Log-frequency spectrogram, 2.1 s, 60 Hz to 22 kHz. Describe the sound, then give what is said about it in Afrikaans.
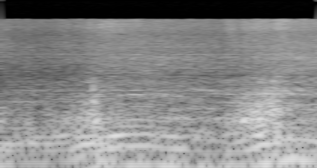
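The small 1000cc three-cylinder engine of an iGo car revs with a throaty, buzzing growl, rising in two surges over a couple of seconds, loud and steady with no talking. The engine makes 51 kW and 95 Nm at 4300 rpm. “wat hom ook karakter gee is die lekker brul van die 3-silinder.”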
